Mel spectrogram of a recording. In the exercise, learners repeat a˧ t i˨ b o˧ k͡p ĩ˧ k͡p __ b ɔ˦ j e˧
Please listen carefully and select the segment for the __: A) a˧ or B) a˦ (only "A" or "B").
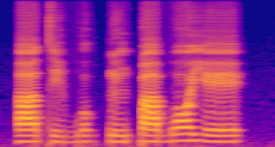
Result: B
